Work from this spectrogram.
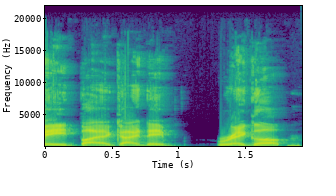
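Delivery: ordinary talk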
